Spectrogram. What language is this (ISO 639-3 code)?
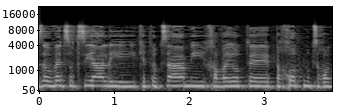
heb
